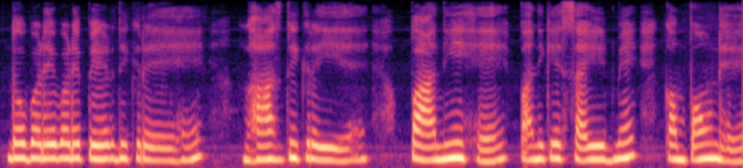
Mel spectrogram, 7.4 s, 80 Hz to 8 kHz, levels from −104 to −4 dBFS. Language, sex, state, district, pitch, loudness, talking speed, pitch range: Hindi, female, Bihar, West Champaran, 240 Hz, -15 LUFS, 155 wpm, 230-255 Hz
